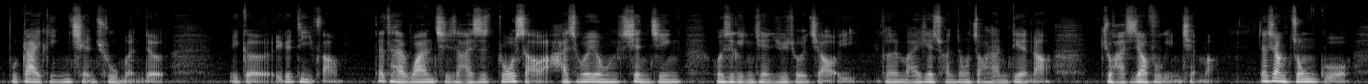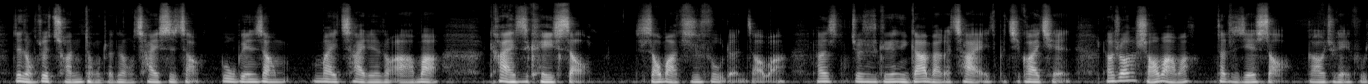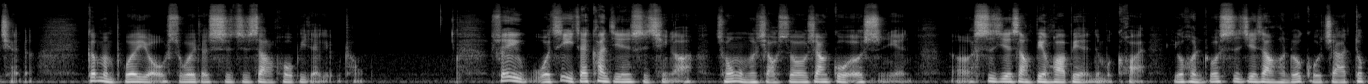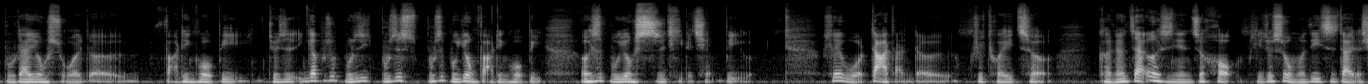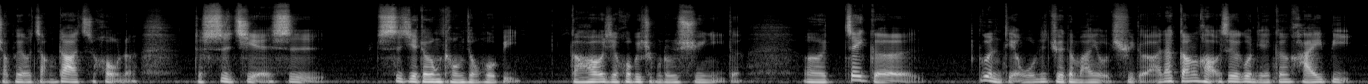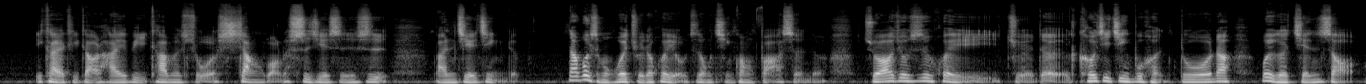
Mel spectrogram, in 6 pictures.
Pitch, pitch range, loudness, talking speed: 120 Hz, 110-130 Hz, -21 LUFS, 270 characters per minute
